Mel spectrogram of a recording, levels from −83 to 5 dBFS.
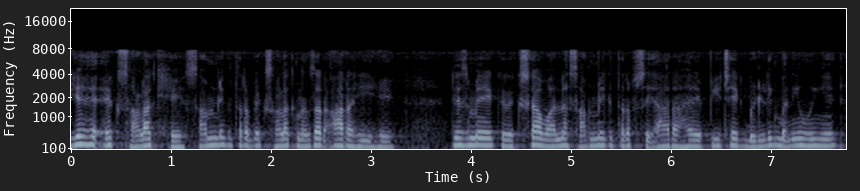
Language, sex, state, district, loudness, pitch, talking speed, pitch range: Hindi, male, Bihar, Jahanabad, -34 LUFS, 150 Hz, 225 wpm, 135-160 Hz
